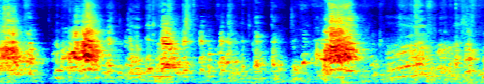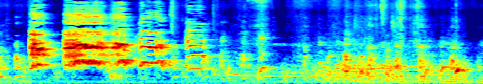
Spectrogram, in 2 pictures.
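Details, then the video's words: Pelung chickens crowing in a noisy flock: several loud, rough crows burst out one after another over about six seconds, separated by steady clucking and low background chatter. "ayam ketawa pelung berkokok"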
